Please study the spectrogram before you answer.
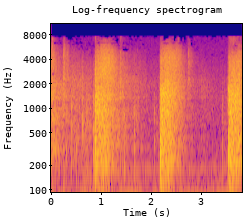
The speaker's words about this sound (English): You call that nice shooting, Judge? Shot 4 times and only got 2 birds.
